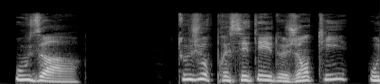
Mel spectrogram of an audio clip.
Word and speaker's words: Hussard: Hussard, prononcé housard, toujours précédé de gentil ou de fringant.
